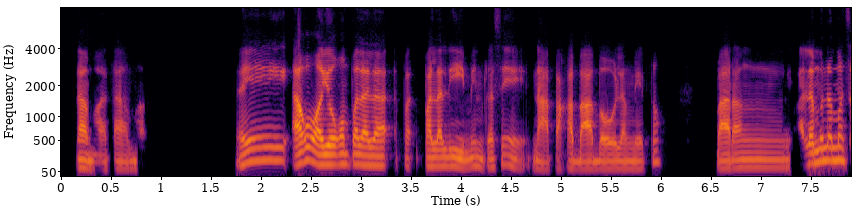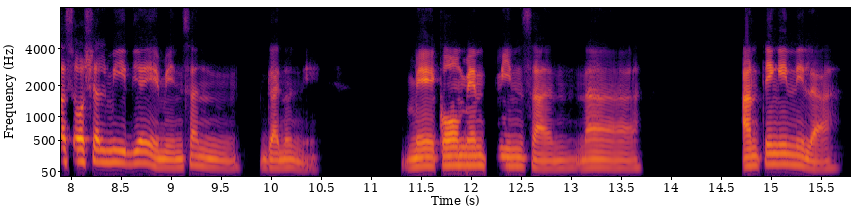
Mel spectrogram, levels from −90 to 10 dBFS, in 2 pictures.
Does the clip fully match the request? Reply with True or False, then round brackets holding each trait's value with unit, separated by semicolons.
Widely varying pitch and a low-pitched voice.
True (6.2 semitones; 115 Hz)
